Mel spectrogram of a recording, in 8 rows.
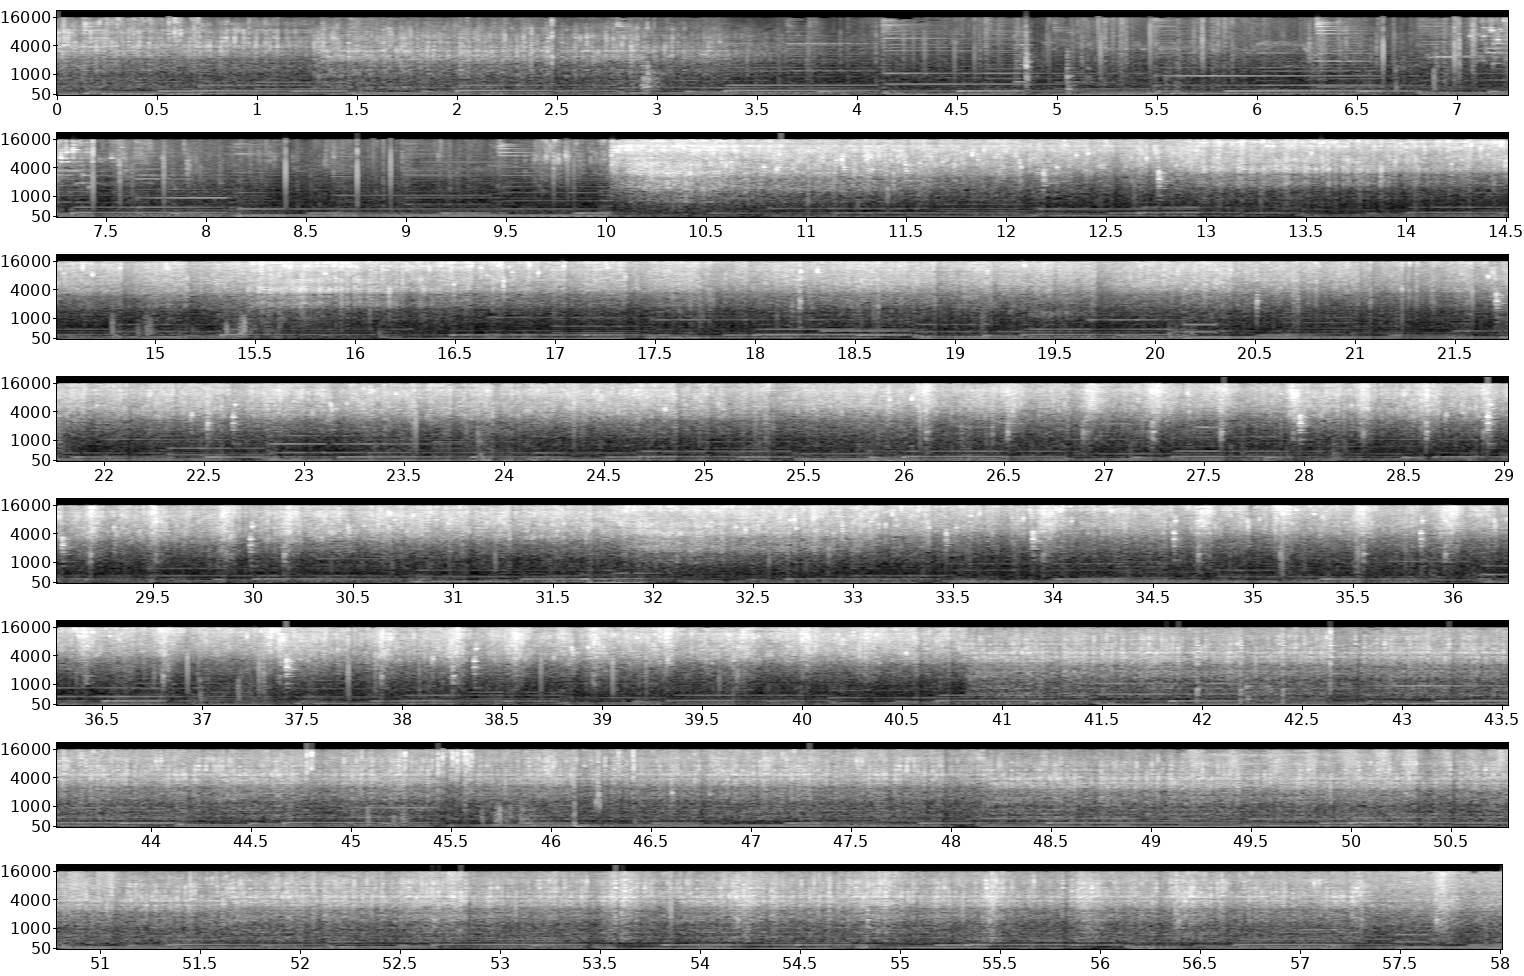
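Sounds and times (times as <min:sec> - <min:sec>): food sizzling in frying pan: 0:00.0 - 0:58.0
soft background music: 0:00.0 - 0:58.0
stirring clicks and scrapes: 0:23.5 - 0:41.0, 0:51.8 - 0:57.8.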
